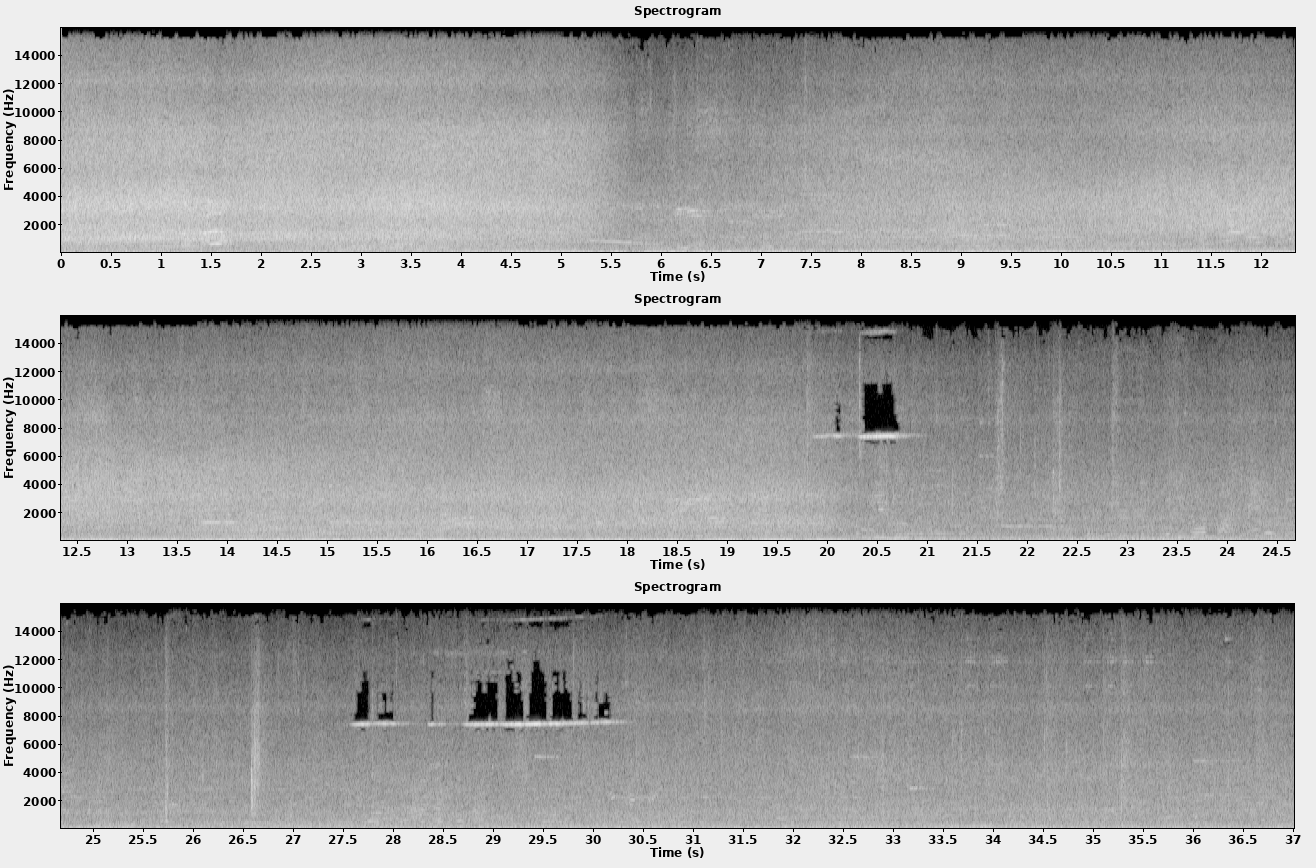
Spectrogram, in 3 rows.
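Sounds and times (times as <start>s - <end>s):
traffic noise: 0.0s - 37.0s
people's voices: 5.1s - 30.2s.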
